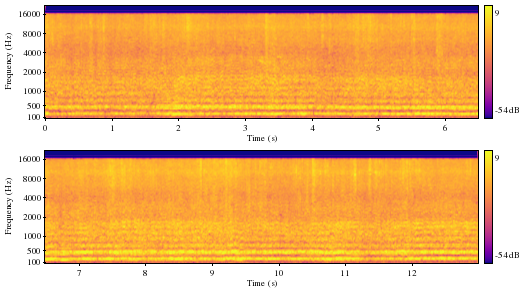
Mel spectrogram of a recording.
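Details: Steady humming drone of a flying fly, low-pitched and rich in overtones, its pitch wobbling slightly as loudness rises and dips over thirteen seconds.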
